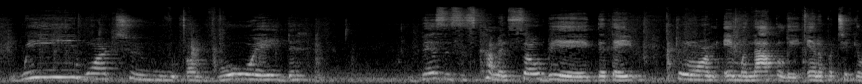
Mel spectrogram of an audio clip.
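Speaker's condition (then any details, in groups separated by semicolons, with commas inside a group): No condition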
